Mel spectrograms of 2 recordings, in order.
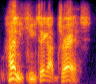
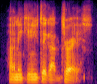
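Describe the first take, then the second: First: It is said in an annoyed, irritated tone. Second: It is said in a pleasant, calm tone.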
